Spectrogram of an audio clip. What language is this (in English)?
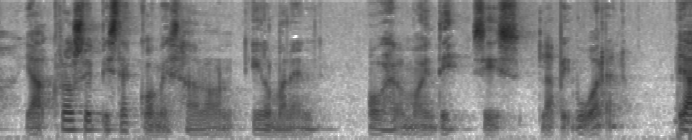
Finnish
